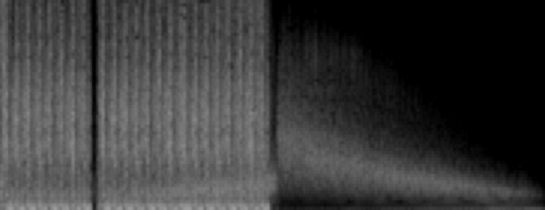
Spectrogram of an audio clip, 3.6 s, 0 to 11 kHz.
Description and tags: IDM Click 2
Glitch Clicks..... No?
glitch, 999-bpm, melody, cinema, soundscape, idm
